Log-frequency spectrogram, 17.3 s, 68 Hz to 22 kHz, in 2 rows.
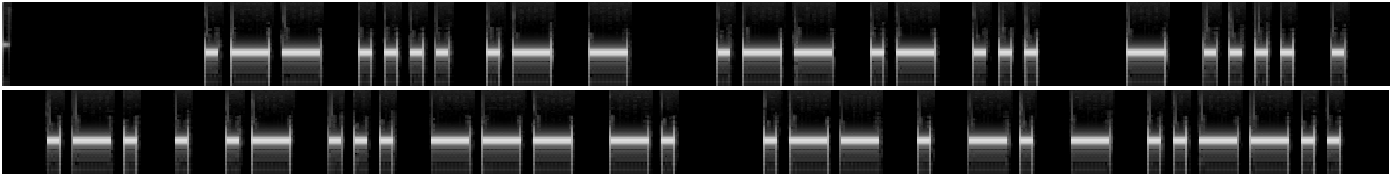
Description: Morse code, heard as a keyed tone, about 15 wpm, 700 Hz. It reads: WHAT WAS THE REASON WENT?
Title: Sentences from Top 700 Words 15wpm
